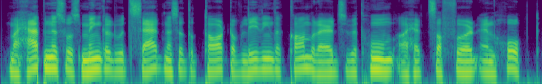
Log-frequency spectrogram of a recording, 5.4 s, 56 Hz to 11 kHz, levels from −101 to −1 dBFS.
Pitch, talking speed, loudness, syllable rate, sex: 130 Hz, 220 wpm, -22 LUFS, 5.8 syllables/s, male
